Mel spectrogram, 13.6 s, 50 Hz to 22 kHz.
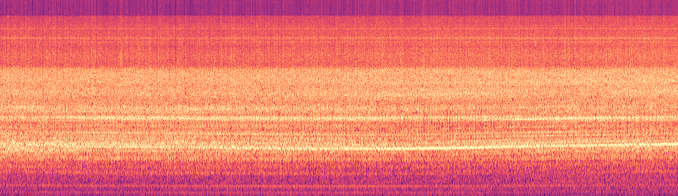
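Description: Suzuki Inazuma 750's inline-four engine running steadily under way, its freshly adjusted carburettors on test, mixed with wind and road noise. The engine note sags slowly and lifts again near the end.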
